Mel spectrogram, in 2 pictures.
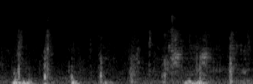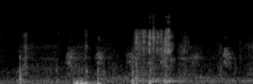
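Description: Footsteps scuffing and striking on a rocky trail in a steady series of short sharp steps, with a hiker's breathing between them.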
